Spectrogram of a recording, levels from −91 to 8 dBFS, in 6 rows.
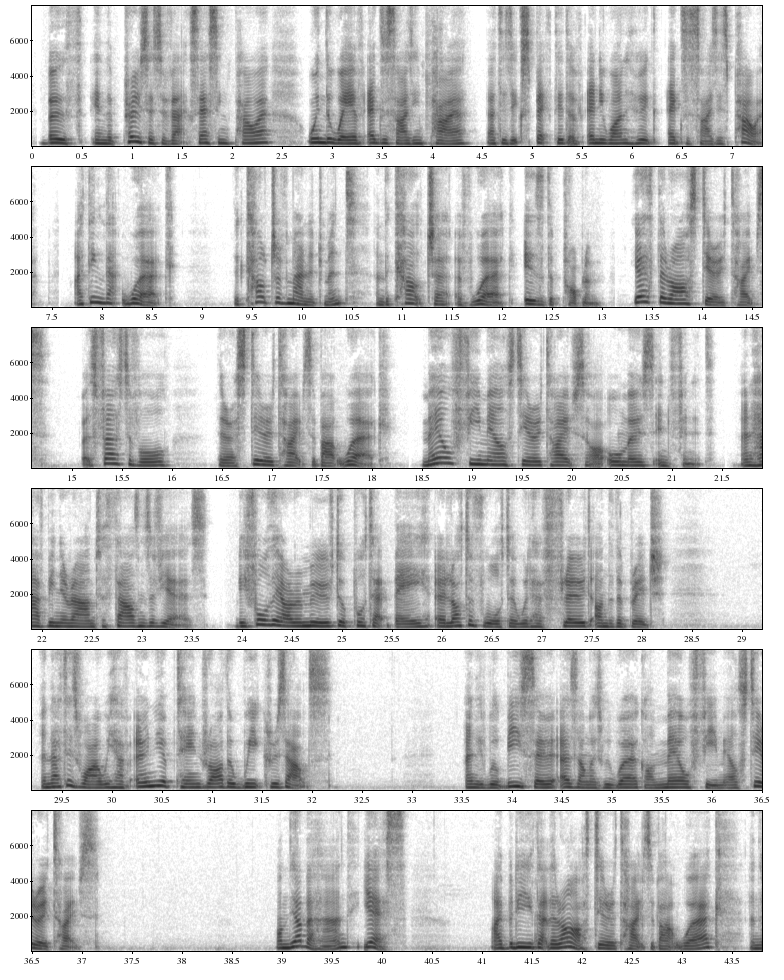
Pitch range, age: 175-225 Hz, 40-59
